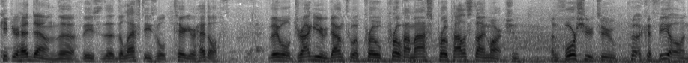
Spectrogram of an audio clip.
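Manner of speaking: normal talking voice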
